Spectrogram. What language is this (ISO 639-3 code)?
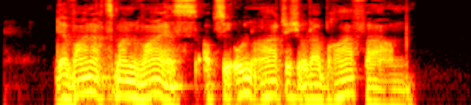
deu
